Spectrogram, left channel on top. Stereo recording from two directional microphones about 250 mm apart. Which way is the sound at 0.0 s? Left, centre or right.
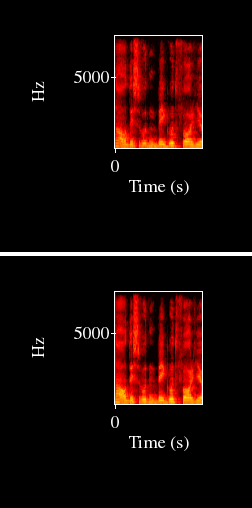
Right.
